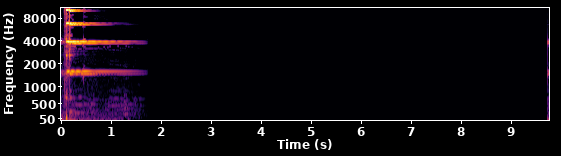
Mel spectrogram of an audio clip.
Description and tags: Bicycle Bell from BikeKitchen Augsburg 04
Stand-alone ringing of a bicycle bell from the self-help repair shop BikeKitchen in Augsburg, Germany
cycle, pedaling, rider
